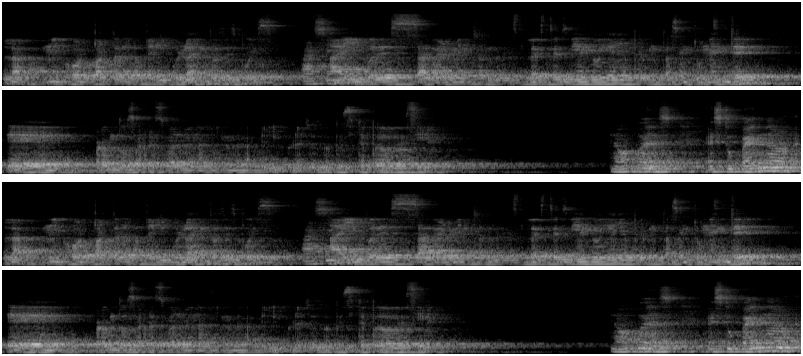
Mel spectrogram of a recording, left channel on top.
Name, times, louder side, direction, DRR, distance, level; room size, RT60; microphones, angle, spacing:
voice 1, 0.0-2.7 3.3-7.5 8.0-12.3, equal, 15° left, -2 dB, 2.4 m, -31 dB
voice 2, 3.0-3.4 14.1-15.9, equal, 55° left, -1 dB, 1.7 m, -29 dB
12.5 x 10.0 x 5.9 m, 2.5 s
head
